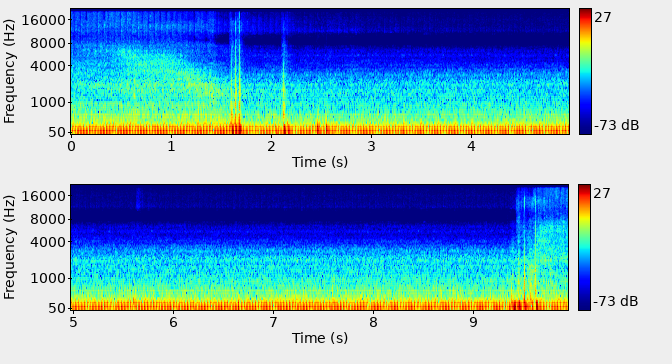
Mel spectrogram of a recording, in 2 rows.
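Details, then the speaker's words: 2002 Porsche Boxster 986 at operating temperature after throttle body carbon cleaning, previously hunting 550-800 RPM: deep, even idle steady around 700 RPM with a couple of brief clunks; normal idle. "it's uh it's idling where it should around 700 RPM"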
